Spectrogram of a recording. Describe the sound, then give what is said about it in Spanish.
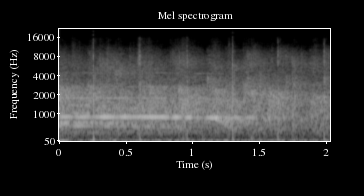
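A crowd claps steadily, a dense wash of applause at an even volume with sharper individual claps popping through, and a faint high whistle briefly riding over it. “Fuerte el aplauso.”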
